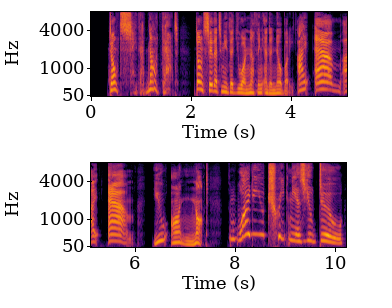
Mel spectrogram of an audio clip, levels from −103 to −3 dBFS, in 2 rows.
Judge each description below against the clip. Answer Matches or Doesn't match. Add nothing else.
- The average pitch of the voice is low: Doesn't match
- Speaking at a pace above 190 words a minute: Matches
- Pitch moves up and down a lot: Matches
